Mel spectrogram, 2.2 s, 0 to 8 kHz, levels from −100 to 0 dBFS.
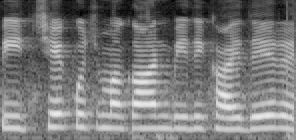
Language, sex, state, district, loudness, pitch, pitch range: Hindi, female, Uttar Pradesh, Shamli, -14 LUFS, 260 Hz, 255-270 Hz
